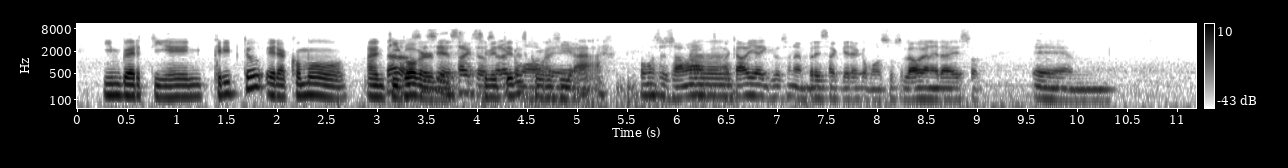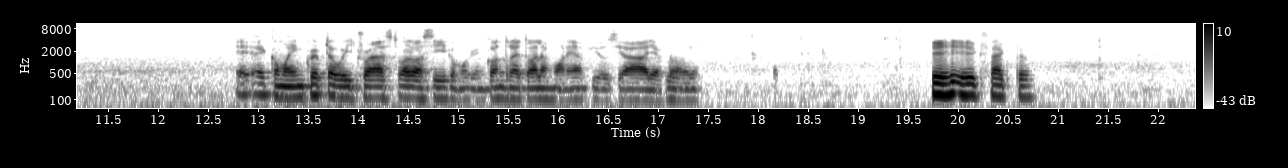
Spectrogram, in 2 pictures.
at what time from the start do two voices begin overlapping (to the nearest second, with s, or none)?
3 s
